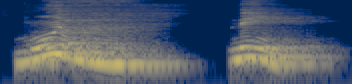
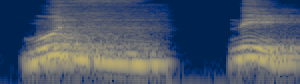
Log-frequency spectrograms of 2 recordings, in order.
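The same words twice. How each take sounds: The two takes are said the same way.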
